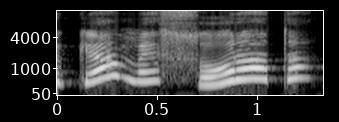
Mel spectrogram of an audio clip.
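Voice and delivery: high, startled question; can't believe he slept; shocked disbelief. A narrator's reading. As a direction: prince stunned at hearing he overslept.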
